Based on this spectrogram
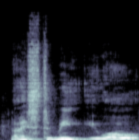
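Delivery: stuttering. Narrator reads a character greeting the group, stuttering. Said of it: "Edwin stutters".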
